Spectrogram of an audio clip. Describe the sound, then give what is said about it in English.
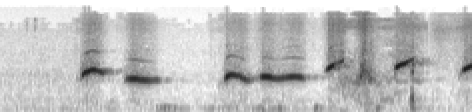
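A person whistles the jaunty, marching tune from the film The Bridge Over the River Kwai in short, clear phrases with brief pauses between them, fairly loud, with no talking. “What was the whistling in that movie?”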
